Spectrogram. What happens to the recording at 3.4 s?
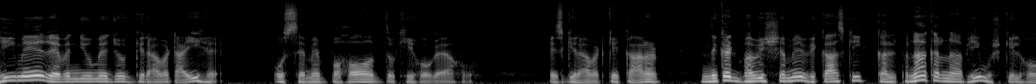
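At 3.4 s the speech carries a breathy, grainy edge from what is likely Bluetooth LC3 compression, present for the whole clip. It fits 10 ms frames at around 48 kbps, with upper bands replaced by noise fill.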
